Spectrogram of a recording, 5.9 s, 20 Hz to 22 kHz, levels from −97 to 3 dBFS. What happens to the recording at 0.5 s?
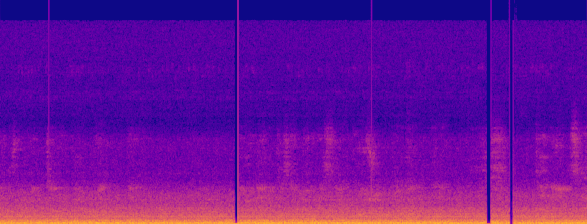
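The output buffer ran dry at 0.48 s, an underrun with held sample: the converter froze on its last value for about 5 ms. The waveform flattens, the sound briefly stops, and roughly 5 ms of audio is skipped.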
